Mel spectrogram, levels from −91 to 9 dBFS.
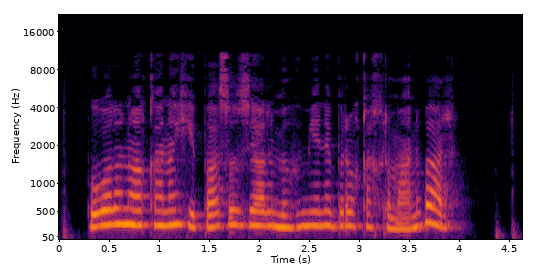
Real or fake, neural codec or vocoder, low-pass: real; none; 10.8 kHz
